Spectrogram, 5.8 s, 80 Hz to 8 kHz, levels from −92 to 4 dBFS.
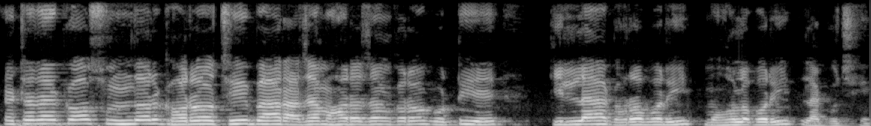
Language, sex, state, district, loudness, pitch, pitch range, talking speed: Odia, male, Odisha, Malkangiri, -15 LUFS, 205 Hz, 190-220 Hz, 155 wpm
